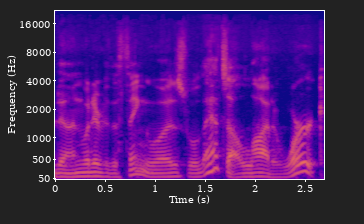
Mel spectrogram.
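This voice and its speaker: A man talks with a very deep, low pitch. The recording is very clean, with a silent background. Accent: American. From West Virginia, Appalachia. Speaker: home care company leader. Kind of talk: podcast interview.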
